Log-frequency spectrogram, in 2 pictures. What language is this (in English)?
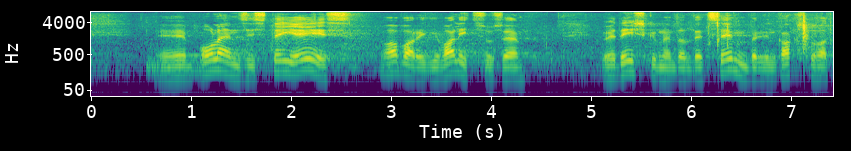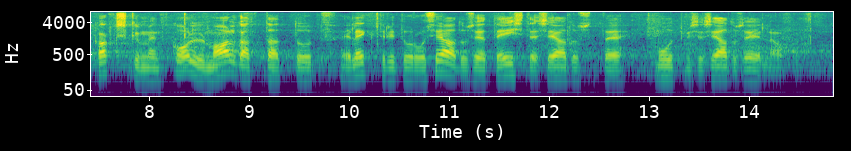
Estonian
